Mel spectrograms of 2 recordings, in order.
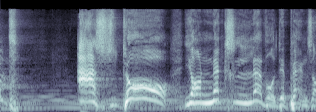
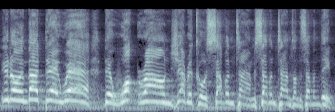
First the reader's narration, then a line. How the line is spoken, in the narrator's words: they shouted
